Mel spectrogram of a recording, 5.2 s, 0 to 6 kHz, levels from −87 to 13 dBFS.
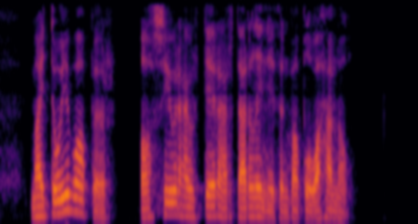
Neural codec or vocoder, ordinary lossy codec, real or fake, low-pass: vocoder, 22.05 kHz, 80 mel bands, Vocos; AAC, 32 kbps; fake; 5.4 kHz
